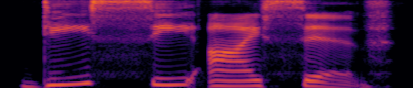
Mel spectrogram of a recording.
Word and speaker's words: decisive: The stress falls on the second syllable of decisive dci civ and on the first syllable of self assured actually lands more on assured selfassurred.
